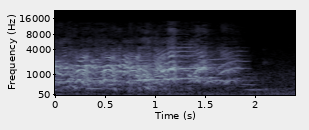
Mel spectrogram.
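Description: High-pitched laughter with a few snickers, stopping just before the end.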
